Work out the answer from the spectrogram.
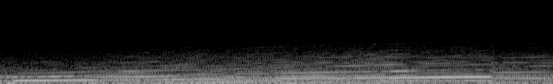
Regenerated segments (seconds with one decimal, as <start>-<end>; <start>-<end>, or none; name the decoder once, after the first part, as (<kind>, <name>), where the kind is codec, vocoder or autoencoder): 1.1-1.7 (autoencoder, DAC-VAE); 3.4-4.1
